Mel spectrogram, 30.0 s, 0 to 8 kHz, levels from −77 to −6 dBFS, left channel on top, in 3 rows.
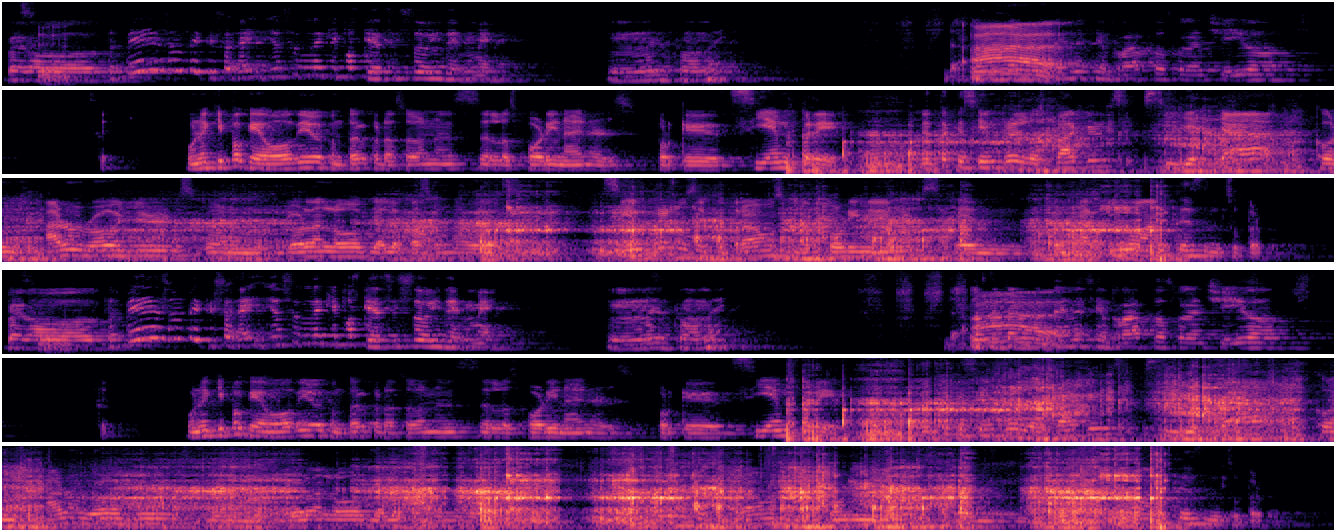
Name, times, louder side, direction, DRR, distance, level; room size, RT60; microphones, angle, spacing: voice 1, 0.0-3.7 4.5-5.4 6.4-9.8, right 3 dB, 75° right, 1.1 m, -40 dB
voice 2, 7.1-8.0 10.7-10.8 11.4-16.4 16.9-23.8 24.5-29.4, left 3 dB, 35° left, 0.5 m, -35 dB
sound 1, 15.9-27.3 27.6-28.7, right 8 dB, 55° right, 0.4 m, -26 dB
25.0 x 22.5 x 2.2 m
head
